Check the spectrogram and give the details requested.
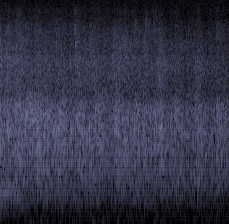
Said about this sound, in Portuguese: Vamos aplaudir mais uma vez ao Senhor.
